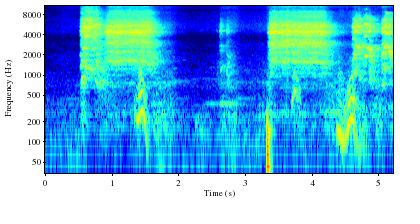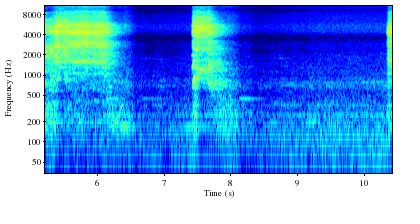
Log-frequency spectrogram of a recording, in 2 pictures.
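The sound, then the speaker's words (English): Harsh, raspy squawking from three pet birds erupts in loud, overlapping bursts, with a long chaotic stretch in the middle and brief pauses between outbursts. “When Curtis arrived, all hell broke loose because it's not just Curtis, it's Ginger and the third bird. This is what it sounded like.”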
